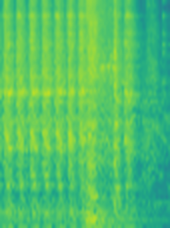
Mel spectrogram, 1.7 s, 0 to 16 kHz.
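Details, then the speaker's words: 2016 Yamaha Viper snowmobile, cold start after sitting months in the garage, before the ECM flash update, with long-standing starting problems: the engine catches with a few rough pulses for about a second, then sputters and dies. "So there you go, you could hear it kind of fire. I'm sure the second time when I crank it over, it'll fire and stay running."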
